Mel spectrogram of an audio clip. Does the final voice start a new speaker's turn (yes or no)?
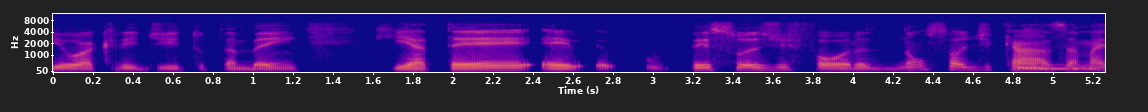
no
